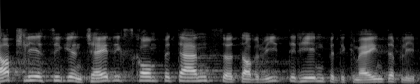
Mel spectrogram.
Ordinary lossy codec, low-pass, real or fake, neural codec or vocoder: none; 5.4 kHz; real; none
